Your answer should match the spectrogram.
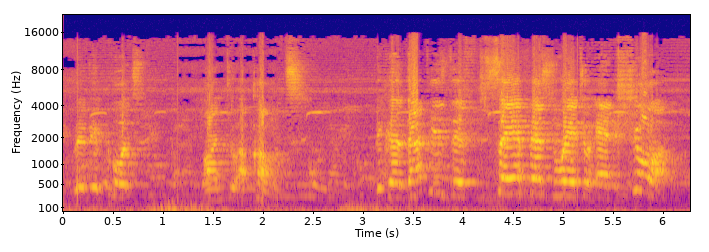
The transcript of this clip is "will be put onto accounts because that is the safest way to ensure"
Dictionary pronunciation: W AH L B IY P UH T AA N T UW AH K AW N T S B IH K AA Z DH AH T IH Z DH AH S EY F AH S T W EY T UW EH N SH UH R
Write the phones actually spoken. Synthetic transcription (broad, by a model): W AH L B IY P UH T AA N T UW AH K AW N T B IH K AA Z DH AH T IH Z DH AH S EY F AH S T W EY T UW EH N SH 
